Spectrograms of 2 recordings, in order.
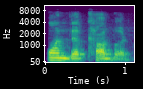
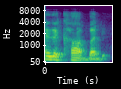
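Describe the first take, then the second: First: ON given contrastive stress before cupboard. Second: IN given contrastive stress before cupboard. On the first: Teacher shows why words are contrasted, stress on ON. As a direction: stress the word on against in. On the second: Teacher shows why words are contrasted, stress on IN. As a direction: stress the word in against on. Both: Shown as a demonstration. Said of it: "in and on here are stressed".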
